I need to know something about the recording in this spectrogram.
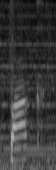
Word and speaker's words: Palk: India और श्रीलंका की dividing line है पाक जल संधि, जिसको पाक यानी PALK, इसकी स्पेलिंग है PALK, जिसको पाक जल संधि कहा जाता है, यानी पाक जल डब्ल्यू मंडल।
